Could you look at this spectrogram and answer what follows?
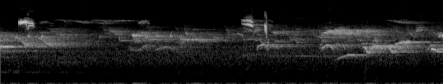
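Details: Two young spotted flycatchers being fed: sharp, very high short squeaks burst out twice over a dense, steady wash of twittering birdsong from other birds.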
